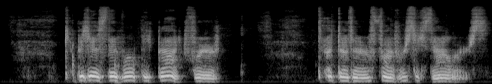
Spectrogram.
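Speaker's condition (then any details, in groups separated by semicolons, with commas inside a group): Muscular dystrophy; congenital muscular dystrophy, diagnosed as toddler, relies on others for most daily living activities; wears BiPAP machine to help breathing; BiPAP machine audible while talking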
